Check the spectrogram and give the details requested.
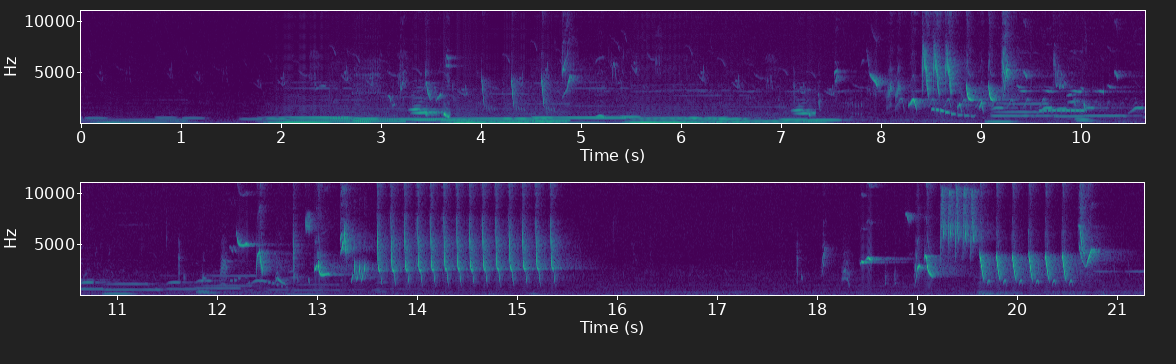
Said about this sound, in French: Le chant du rossignol a quelque chose d'électrique, de suspendu, dont la beauté est bien plus profonde que sa douceur. Très souvent, son expression comporte plus de silence que de vocalise.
